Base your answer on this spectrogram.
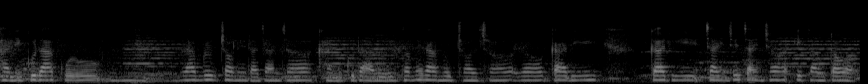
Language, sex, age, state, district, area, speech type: Nepali, female, 30-45, West Bengal, Darjeeling, rural, spontaneous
